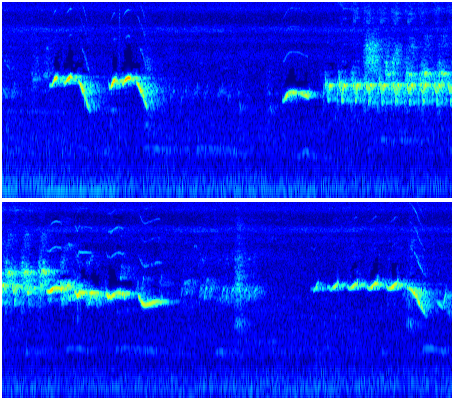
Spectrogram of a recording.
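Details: Iora undergoing decoy-bird training gives a pair of loud downslurred whistles, then a long buzzy rattling trill, and later a steady run of rapid repeated chirps ending in a drop.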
